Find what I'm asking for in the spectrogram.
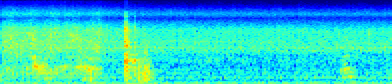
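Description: Shrimp frying in a pan with onion and garlic among village-style vegetables, a steady sizzle with a sharp clatter of stirring near the middle and another light stir toward the end.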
